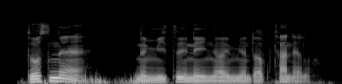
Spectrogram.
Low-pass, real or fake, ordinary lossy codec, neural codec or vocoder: 7.2 kHz; real; none; none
